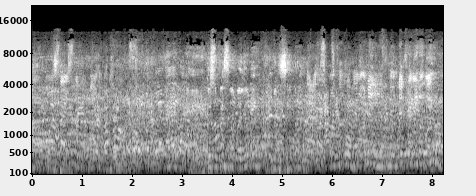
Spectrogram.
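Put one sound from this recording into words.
A woman speaks into a microphone close up.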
